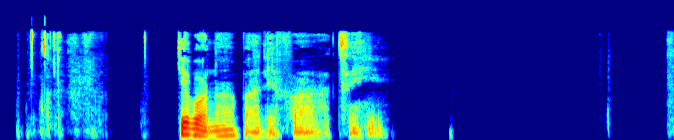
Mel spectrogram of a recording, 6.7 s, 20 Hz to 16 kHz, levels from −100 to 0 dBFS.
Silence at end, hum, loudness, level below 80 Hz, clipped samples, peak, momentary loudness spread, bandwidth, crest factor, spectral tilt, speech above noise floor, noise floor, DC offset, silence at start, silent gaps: 2.9 s; none; -22 LUFS; -52 dBFS; under 0.1%; 0 dBFS; 22 LU; 8.2 kHz; 26 dB; -5.5 dB/octave; 31 dB; -51 dBFS; under 0.1%; 0.45 s; 1.14-1.40 s, 1.49-1.77 s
